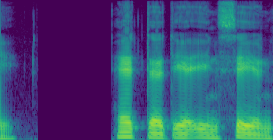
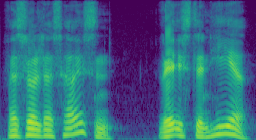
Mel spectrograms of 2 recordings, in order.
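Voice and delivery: fearful; 6 semitones higher, 5 dB louder than usual. Acted. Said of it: "fragte furchtsam".

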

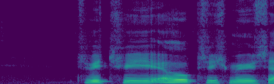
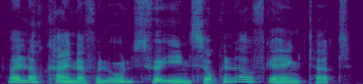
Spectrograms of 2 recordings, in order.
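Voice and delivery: higher bird voice, keen and sure; know-it-all little bird explaining; eager little bird; 7 semitones higher than usual. A narrator's reading.

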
